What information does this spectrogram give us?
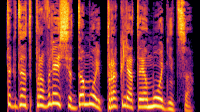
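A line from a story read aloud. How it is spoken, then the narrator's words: Hiss through teeth. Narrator (Russian): Прошипела сквозь зубы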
